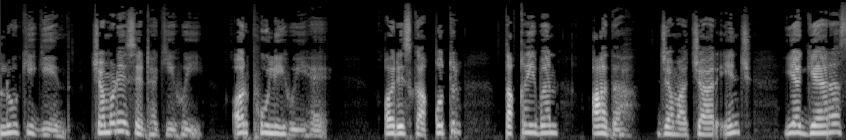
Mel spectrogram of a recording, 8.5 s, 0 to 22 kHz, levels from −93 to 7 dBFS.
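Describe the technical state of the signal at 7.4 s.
At 7.4 s the speech carries channel delay (comb filtering), present across the whole clip rather than just this moment. One channel lags the other by around 10 ms, and when the two are summed to mono the shared content cancels at regularly spaced frequencies, starting near 50 Hz and repeating roughly every 100 Hz. The result sounds hollow and phasey. A spectrogram shows fixed horizontal dark bands at those notches, and the waveform shows a slightly smeared, doubled envelope.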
